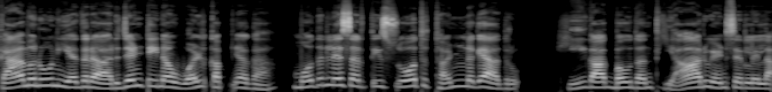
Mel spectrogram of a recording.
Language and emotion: Kannada, surprised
